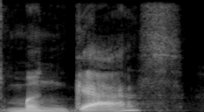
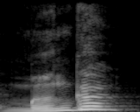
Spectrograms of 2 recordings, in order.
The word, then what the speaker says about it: mangá: ou seja a os mangás são muito populares também e aqui observe a pronúncia mangá não é manga mas mangá o Gá é a silaba acentuada a manga você come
